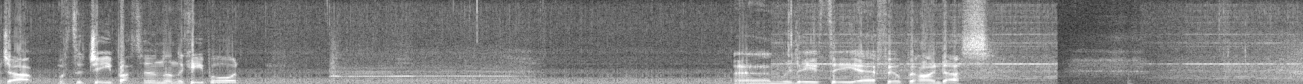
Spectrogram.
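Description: A jet engine roars steadily as a plane takes off and climbs.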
